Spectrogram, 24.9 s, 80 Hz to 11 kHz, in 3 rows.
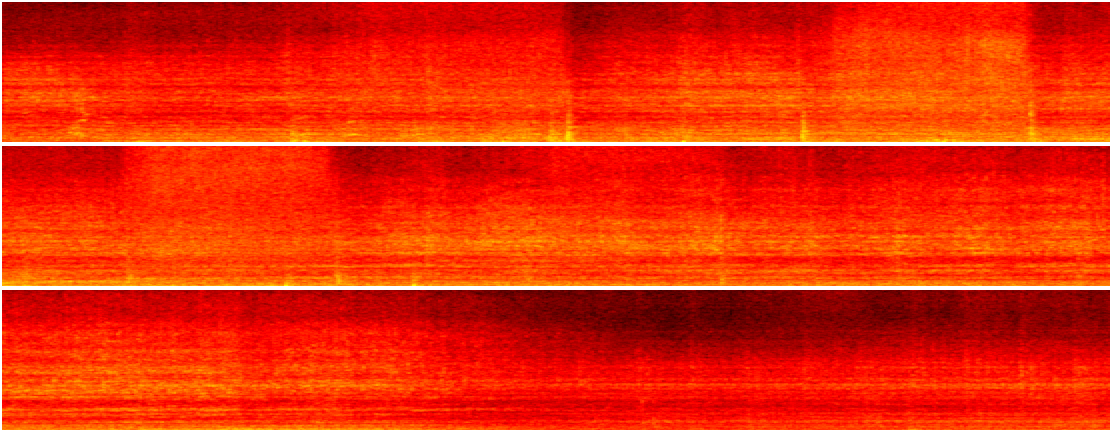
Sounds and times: Railroad car, train wagon: 0:00.0 - 0:24.9
Train: 0:00.0 - 0:24.9.

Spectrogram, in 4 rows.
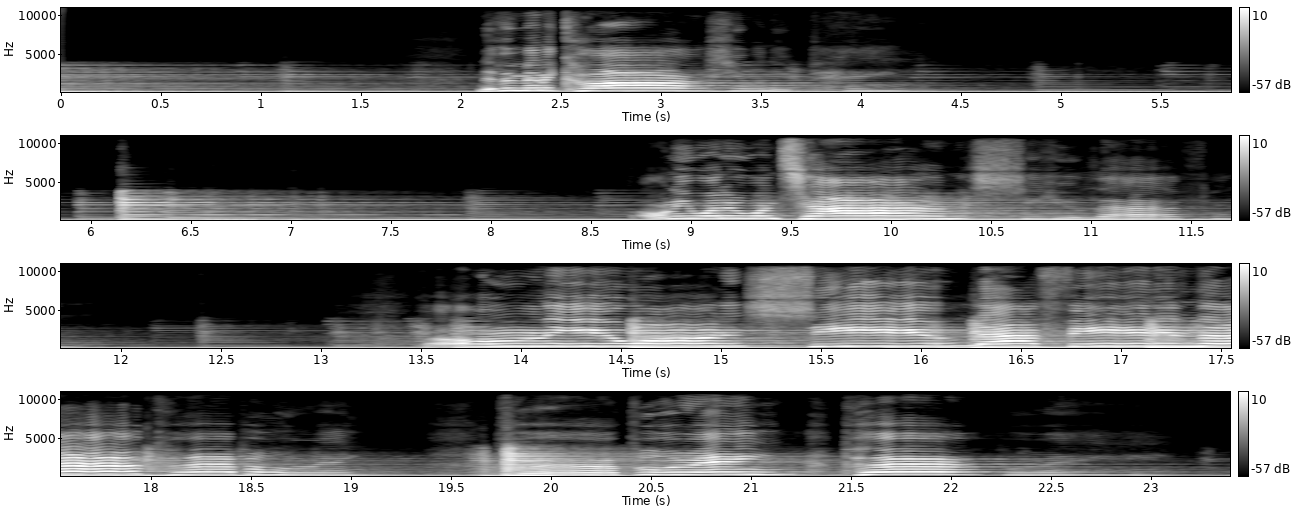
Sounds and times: Music: 0:00.0 - 0:23.3.

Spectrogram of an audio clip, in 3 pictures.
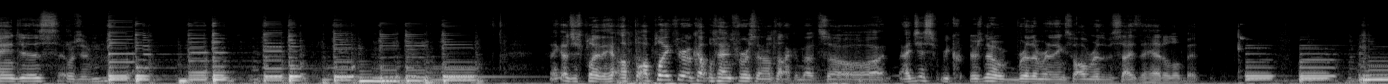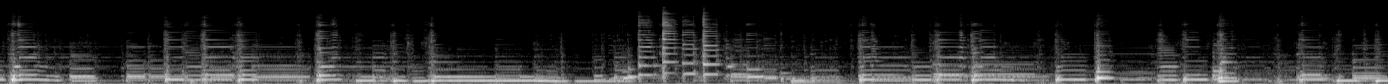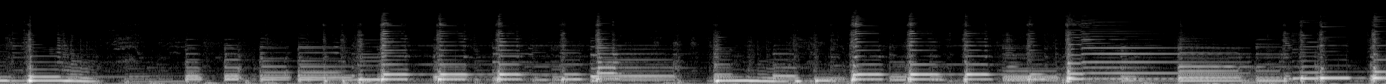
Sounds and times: Music: 0:00.0 - 0:06.4, 0:12.4 - 0:41.6.

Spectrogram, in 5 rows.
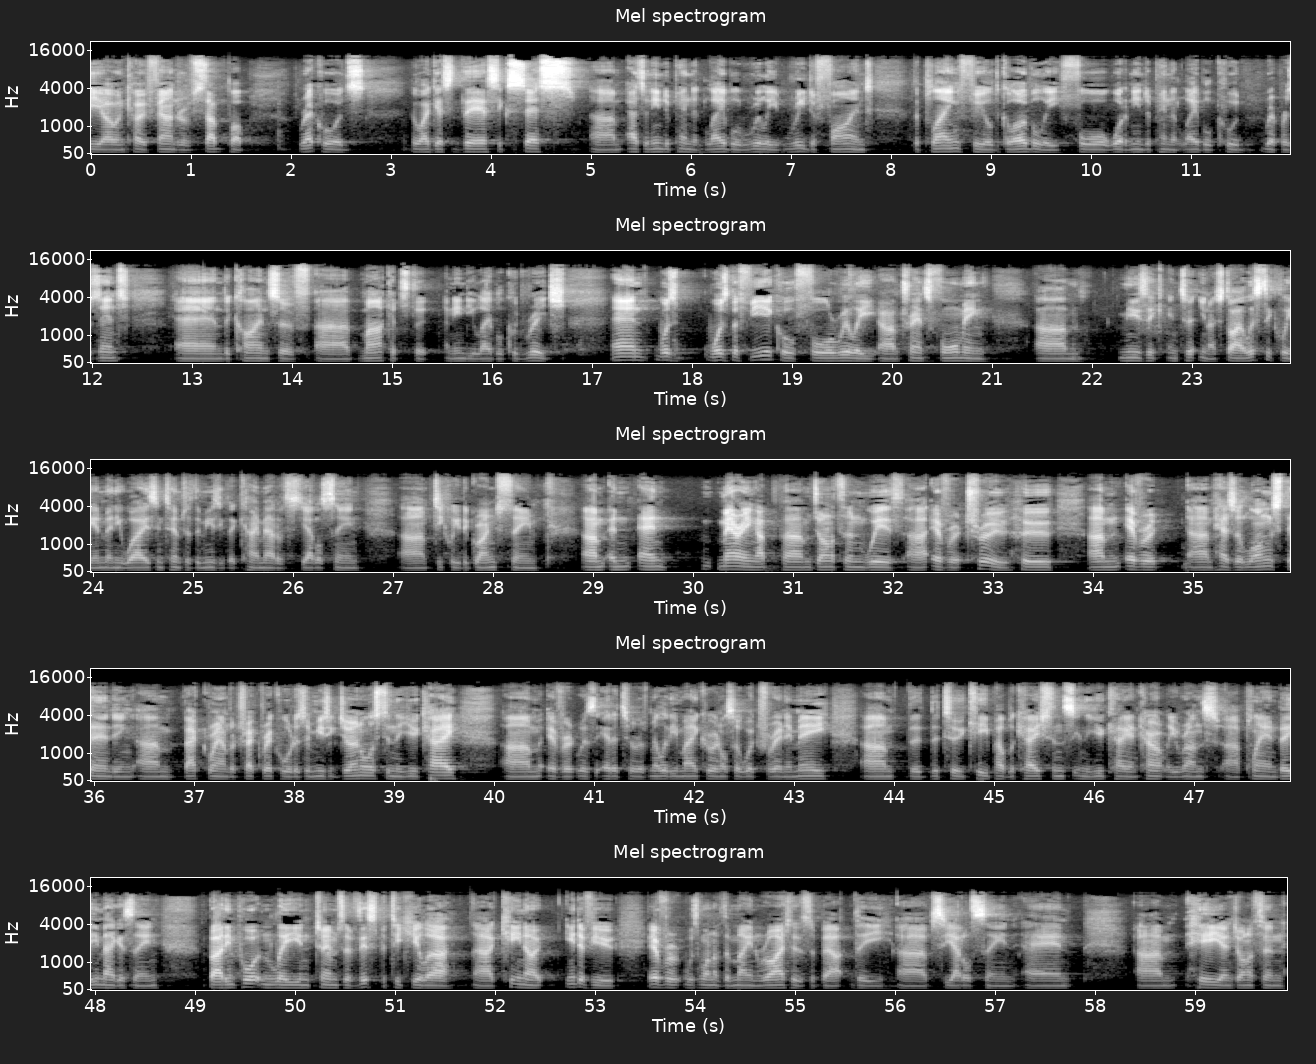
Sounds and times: Speech: 0:00.0 - 0:59.9.

